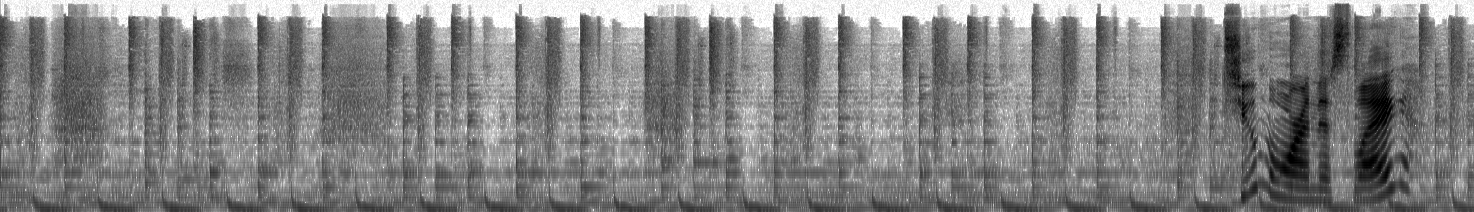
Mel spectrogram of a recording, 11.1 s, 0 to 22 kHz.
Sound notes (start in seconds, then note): 0.0 upbeat lively music; 2.4 exhaling deeply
